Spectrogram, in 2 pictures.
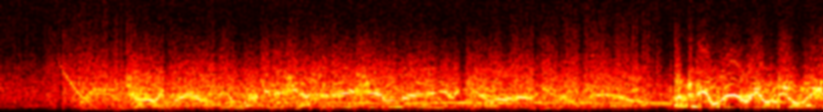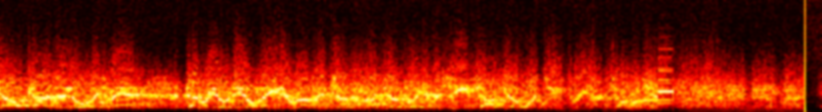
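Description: Voices of other stations coming in over a CB radio's speaker: thin, garbled and overlapping, with a steady whistle over them for about the first six seconds.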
